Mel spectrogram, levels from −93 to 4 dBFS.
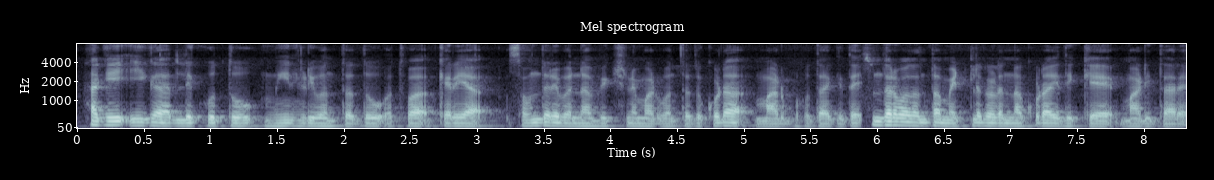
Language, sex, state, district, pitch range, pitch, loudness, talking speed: Kannada, male, Karnataka, Mysore, 90-105 Hz, 95 Hz, -20 LUFS, 130 wpm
